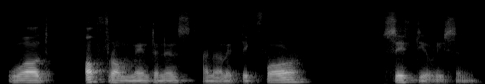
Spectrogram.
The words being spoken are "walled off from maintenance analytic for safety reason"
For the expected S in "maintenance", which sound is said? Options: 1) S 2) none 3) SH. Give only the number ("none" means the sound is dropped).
1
